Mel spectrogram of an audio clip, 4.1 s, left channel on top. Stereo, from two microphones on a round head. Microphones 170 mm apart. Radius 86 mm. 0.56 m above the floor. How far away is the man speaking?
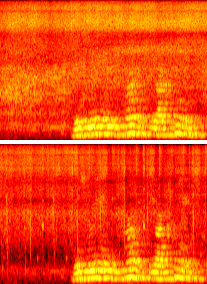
About 1.2 m.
